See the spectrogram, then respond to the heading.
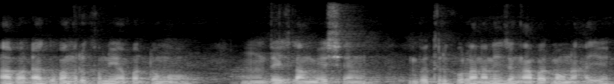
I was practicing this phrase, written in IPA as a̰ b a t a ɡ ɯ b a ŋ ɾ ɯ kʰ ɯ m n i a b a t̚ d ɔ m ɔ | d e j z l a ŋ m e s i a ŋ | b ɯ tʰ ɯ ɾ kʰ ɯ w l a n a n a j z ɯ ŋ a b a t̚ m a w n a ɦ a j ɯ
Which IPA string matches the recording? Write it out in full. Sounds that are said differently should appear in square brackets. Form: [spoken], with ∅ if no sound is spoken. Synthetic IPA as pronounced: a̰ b a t a ɡ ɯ b a ŋ ɾ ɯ kʰ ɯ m n i a b a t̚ d ɔ [ŋ] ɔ | d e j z l a ŋ m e s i a ŋ | b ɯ tʰ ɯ ɾ kʰ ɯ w l a n a n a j z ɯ ŋ a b a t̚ m a w n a ɦ a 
